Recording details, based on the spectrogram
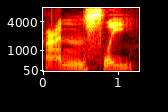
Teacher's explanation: Karena nun sukunnya dibaca jelas, ansli. Salah, harusnya samar dengung, tahan 2 harokat.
